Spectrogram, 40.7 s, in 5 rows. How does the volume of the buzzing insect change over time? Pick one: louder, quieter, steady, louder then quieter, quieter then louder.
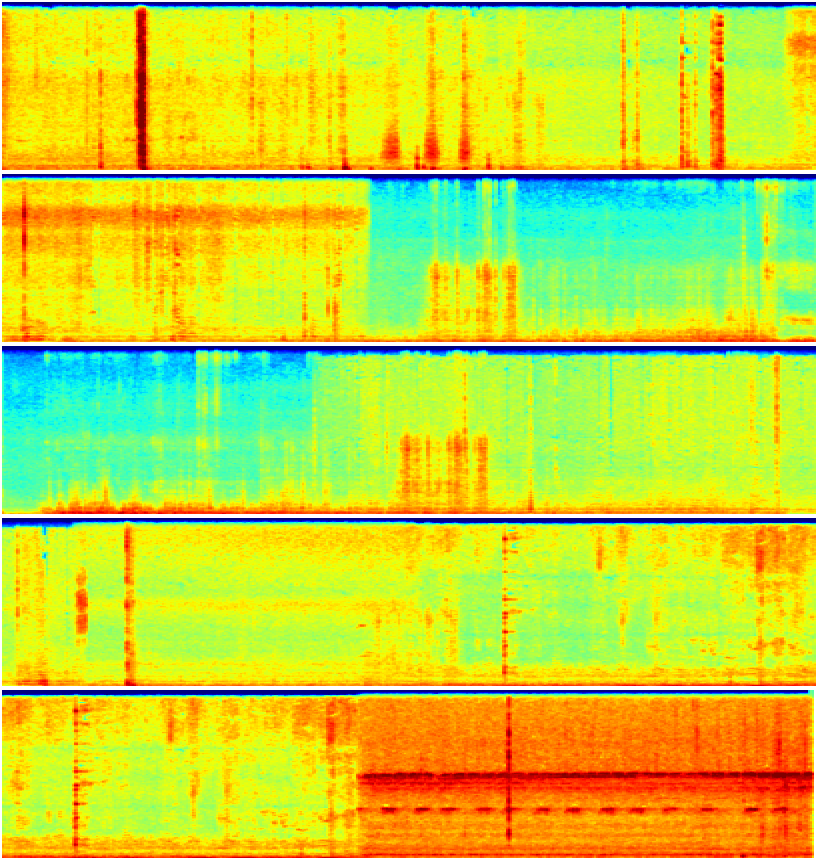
quieter then louder.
